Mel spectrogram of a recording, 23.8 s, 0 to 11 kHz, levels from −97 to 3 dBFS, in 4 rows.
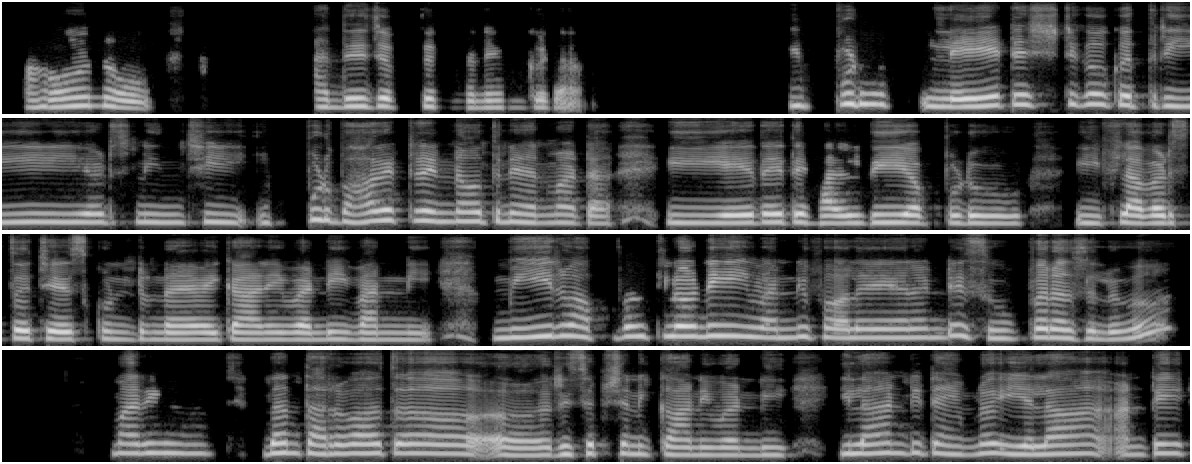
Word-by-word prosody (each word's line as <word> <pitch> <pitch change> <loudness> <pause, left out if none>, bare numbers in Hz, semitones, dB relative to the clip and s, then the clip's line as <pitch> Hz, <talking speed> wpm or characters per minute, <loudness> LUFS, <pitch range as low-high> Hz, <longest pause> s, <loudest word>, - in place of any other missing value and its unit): అవును. 235 +2 +1 1.0
అదే 230 +2 +2
చెప్తున్నా 220 -3 -1
నేను 205 0 -7
కూడా. 220 +2 -5 1.1
ఇప్పుడు 305 +6 +1 0.4
లేటెస్ట్‌గా 275 +5 +3
ఒక 275 - +2
3 250 -2 -2 0.5
ఇయర్స్ 240 -1 -2
నుంచి 235 +1 -4 0.3
ఇప్పుడు 305 +8 -2
బాగా 275 +5 +3
ట్రెండ్ 275 -2 +2
అవుతున్నాయన్నమాట. 235 -4 -1 0.4
ఈ - - -1 0.3
ఏదైతే 245 +1 +5
హల్దీ 220 +2 +2 0.2
అప్పుడు 220 +1 0 0.5
ఈ - - -3
ఫ్లవర్స్‌తో 220 0 +4
చేసుకుంటున్నవి 210 -2 +1
కానివ్వండి 205 0 +1
ఇవన్నీ. 200 -1 -4 0.4
మీరు 300 +3 +2
అప్పట్లోనే 295 +3 +3
ఇవన్నీ 270 +1 -2
ఫాలో 255 0 0
అయ్యాలంటే 260 +4 -1
సూపర్ 240 +2 +1
అసలు! 220 -1 -2 0.9
మరి 275 0 0 0.6
దాని 280 -1 +3
తర్వాత 270 +1 +1 0.5
ఆహ్, 210 -1 +1
రిసెప్షన్‌కి 250 0 -1
కానివ్వండి, 220 -1 -2 0.4
ఇలాంటి 275 +1 0
టైంలో 255 0 -2 0.2
ఎలా 245 +1 +2 0.3
అంటే 235 +3 -3
240 Hz, 105 wpm, -24 LUFS, 220-270 Hz, 1.1 s, ఏదైతే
